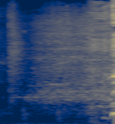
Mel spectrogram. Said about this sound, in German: Mach diesen Föhn aus! Das Ding ist hinüber!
